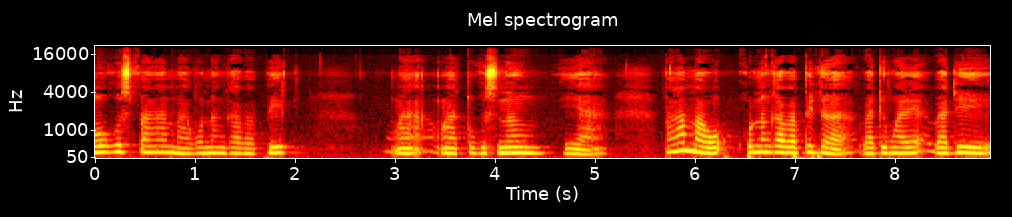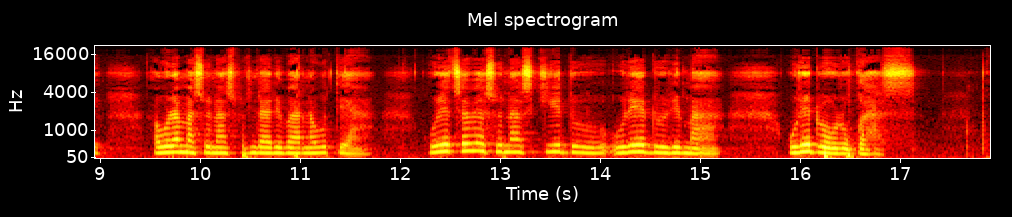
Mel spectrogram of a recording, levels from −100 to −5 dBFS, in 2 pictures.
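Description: Throughout the speech, two layers of coding artefacts sit on top of each other and are heard together, with nothing above 20 kHz. The layered character points to transcoding between lossy codecs, likely an AAC-style encode at around 64 kbit/s later re-encoded with Opus at about 48 kbit/s, with the second encoder spending bits on the first one's damage while adding its own.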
